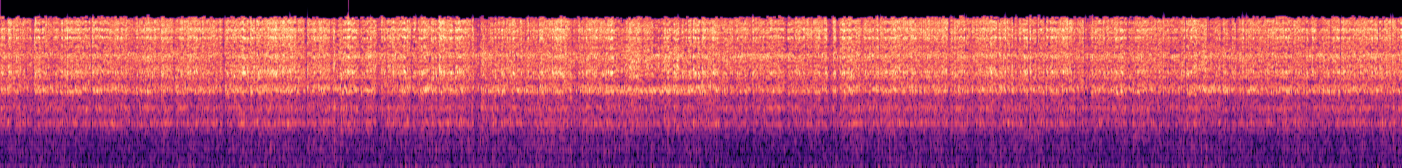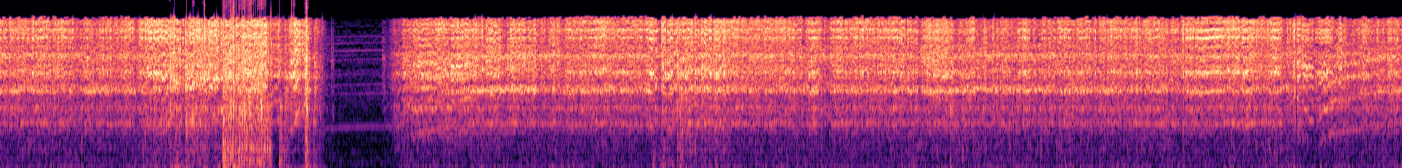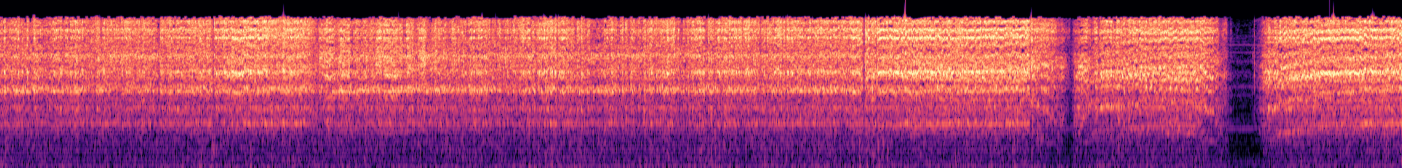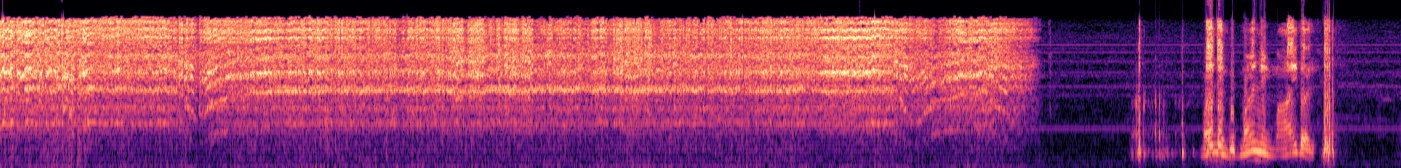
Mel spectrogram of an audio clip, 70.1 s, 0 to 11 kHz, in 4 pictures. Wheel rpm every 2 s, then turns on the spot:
230, 230, 230, 230, 230, 230, 230, 230, 240, 240, 170, 110, 230, 230, 230, 230, 220, 200, 230, 230, 230, 230, 230, 210, 140, 110, 210, 200, 230, 230, 230, 220, 110, 0, 0.
none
